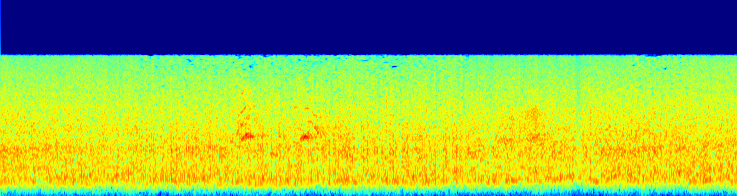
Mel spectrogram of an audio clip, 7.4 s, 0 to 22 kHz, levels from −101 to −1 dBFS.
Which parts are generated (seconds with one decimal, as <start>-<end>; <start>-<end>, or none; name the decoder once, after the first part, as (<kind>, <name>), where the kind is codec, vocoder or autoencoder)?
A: 0.0-1.4 (autoencoder, DAC-VAE); 4.7-6.3; 6.9-7.4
